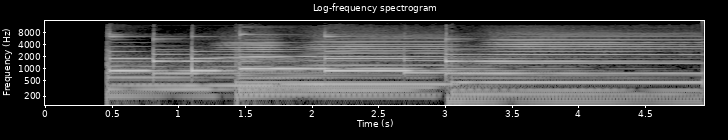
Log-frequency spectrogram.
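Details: Bright mallet percussion music resembling glockenspiel and marimba, struck notes ringing over sustained tones with no animal voices.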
